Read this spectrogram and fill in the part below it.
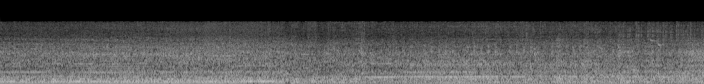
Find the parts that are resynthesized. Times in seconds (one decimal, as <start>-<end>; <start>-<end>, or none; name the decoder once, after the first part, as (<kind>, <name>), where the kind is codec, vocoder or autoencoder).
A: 1.7-2.7 (codec, DAC)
